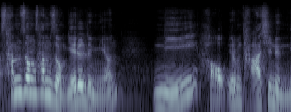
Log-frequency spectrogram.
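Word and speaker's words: 你好: 위해서 부드럽게 만들기 위해서 앞에 삼성 삼성 일 경우는 앞의 삼성을 이성으로 발음 해준다 란 하나의 규칙을 만든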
